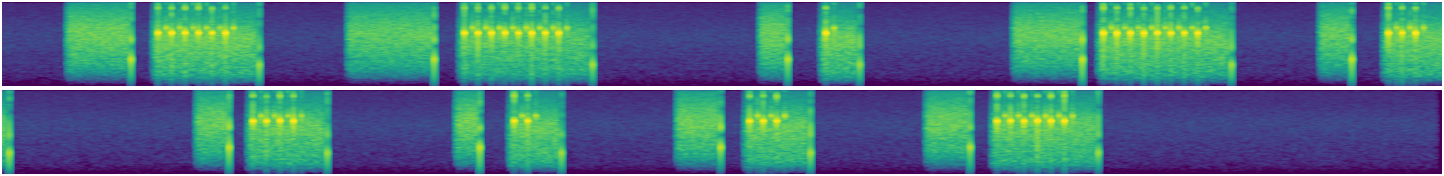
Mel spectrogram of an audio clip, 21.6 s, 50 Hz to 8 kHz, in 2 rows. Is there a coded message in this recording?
Yes: pulse dialling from 0.5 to 19.1 s, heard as a rotary dial, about 10 pulses a second. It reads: 6 8 1 8 3 4 2 3 6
